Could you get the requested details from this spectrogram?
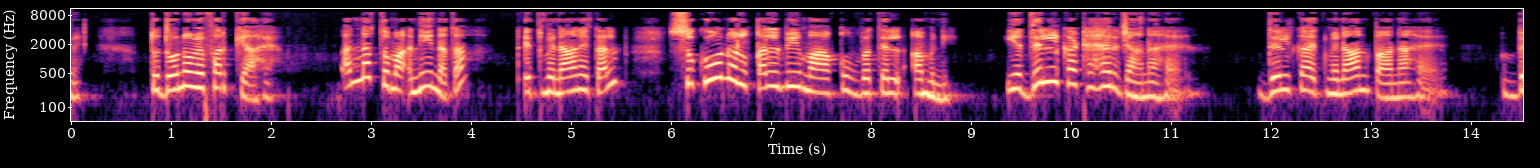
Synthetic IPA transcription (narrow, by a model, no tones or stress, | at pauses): ẽ | t̪od̪oːnõmẽfɐɾk̚kjaːɦɛː | ɐnːɐt̪ːʊmɐʔniːnɐt̪a | ɪt̪mɪnaːneqɐlbsʊkuːnʊlqɐlbimaqʊʋːɐt̪ɐlɐmni | jed̪ɪlkaʈʰɛɦɛɾd͡ʒaːnaɦɛ̰ː | d̪ɪlkaɪt̪mɪnaːnpaːnaɦɛ̰ː | b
